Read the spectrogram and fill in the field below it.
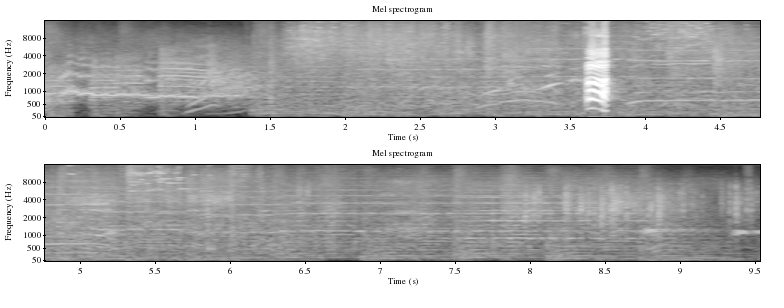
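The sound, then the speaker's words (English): The car of Bulk's parents, which is having some trouble, pulls in for Parents' Day with squealing, skidding tires, sweeping tones rising and falling, then a sudden loud crash-like bang midway before the engine noise settles and idles on. “Now, his folks are having some trouble with their car. Oh, they should be cruising on in just about now.”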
